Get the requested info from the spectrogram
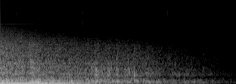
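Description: Rumbling tail of a deep boom from a logo intro sound effect, dying away over about two seconds.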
